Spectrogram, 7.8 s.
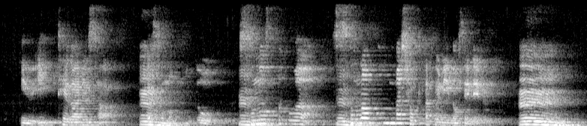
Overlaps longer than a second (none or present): none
